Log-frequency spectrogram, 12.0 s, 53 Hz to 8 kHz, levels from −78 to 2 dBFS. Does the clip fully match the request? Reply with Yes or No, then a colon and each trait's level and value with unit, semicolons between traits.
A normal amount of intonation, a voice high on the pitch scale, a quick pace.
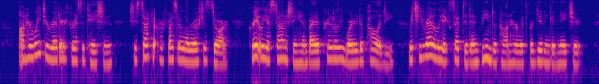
No: average, 4.1 semitones; high, 210 Hz; average, 165 wpm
